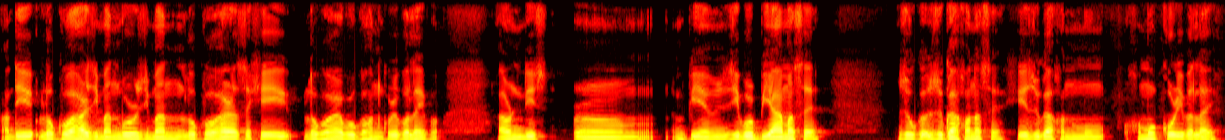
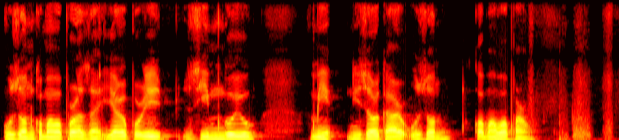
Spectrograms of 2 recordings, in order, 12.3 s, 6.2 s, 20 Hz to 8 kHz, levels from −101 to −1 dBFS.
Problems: background sounds at intervals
